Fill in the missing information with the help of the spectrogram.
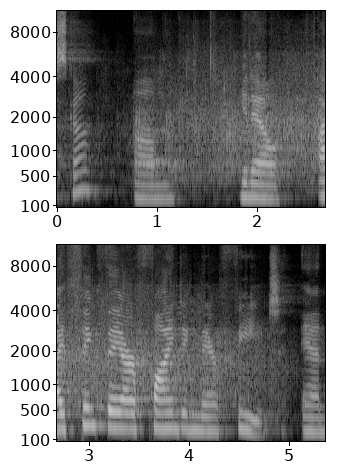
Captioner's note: applause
